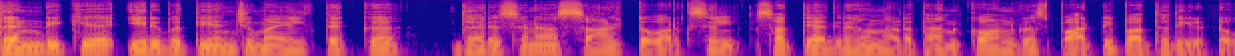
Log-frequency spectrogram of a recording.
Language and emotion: Malayalam, neutral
